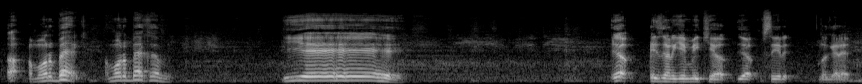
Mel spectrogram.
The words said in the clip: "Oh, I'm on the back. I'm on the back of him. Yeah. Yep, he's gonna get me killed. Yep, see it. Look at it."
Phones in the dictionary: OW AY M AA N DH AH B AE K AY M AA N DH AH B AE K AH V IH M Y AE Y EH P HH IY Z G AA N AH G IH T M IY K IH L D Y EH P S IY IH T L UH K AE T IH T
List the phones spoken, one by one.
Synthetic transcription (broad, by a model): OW AY M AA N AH B AE K AY M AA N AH B AE K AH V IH Y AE Y EH P HH IY Z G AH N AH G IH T M IY K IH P Y EH P S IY IH T N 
